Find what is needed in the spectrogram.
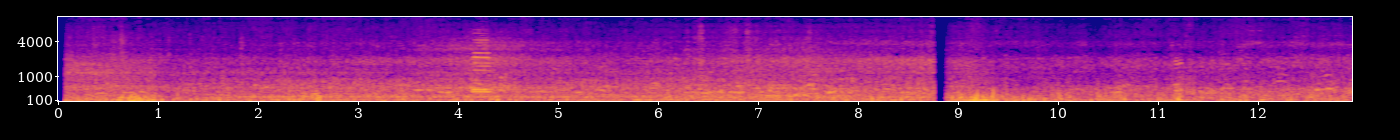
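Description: Street traffic noise with a short car horn toot about four seconds in; the sound cuts out for an instant near nine seconds.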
